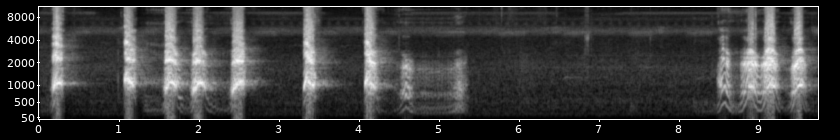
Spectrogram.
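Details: Dog barking in sharp, loud bursts: six quick barks over four seconds, a short run of softer yelping barks, a pause, then a fast cluster of five or six barks at the end.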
